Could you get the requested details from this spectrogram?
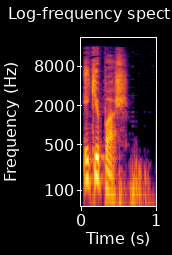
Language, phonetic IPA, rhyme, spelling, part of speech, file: Russian, [ɪkʲɪˈpaʂ], -aʂ, экипаж, noun, Ru-экипаж.ogg
- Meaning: 1. crew 2. carriage (a horse-drawn vehicle)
